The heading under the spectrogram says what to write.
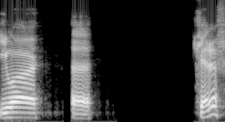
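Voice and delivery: badly broken, non-native English. Game master voices a nervous character stepping up to the sheriff, very broken english. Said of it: "In very broken English".

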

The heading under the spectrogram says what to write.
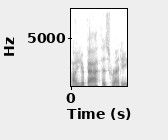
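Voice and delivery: gentle, soft, hushed, slightly high voice. Narrating a voice heard through the door to Tariq, soft voice. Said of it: "you just hear like a soft voice say like".

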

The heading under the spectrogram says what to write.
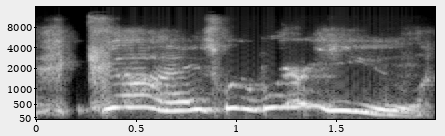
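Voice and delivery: put-on high, slow, stretched-out whine, no bass.

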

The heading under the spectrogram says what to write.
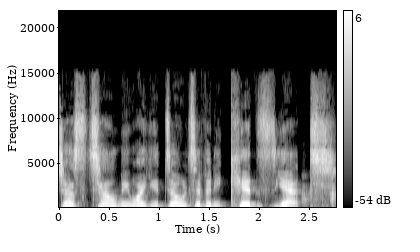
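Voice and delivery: very slow comic drawl, every word stretched out. Playing the internet's mother, a telephone, again on request: Joan Rivers impression. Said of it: "I was sort of doing a Joan Rivers".

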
